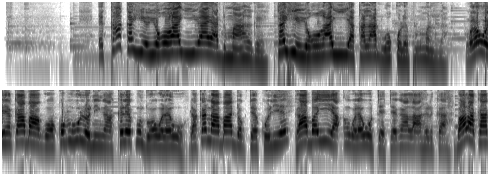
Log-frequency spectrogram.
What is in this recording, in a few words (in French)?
spot Zero Ebola Guerze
